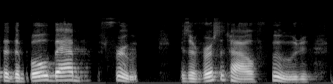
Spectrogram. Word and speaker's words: Baobab: Baobab.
